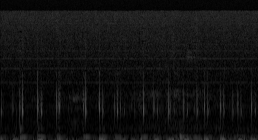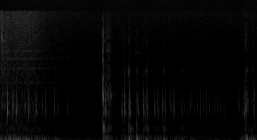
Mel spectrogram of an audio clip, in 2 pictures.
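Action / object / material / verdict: tap / small cardboard gift box / cardboard / none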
